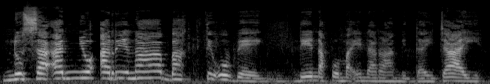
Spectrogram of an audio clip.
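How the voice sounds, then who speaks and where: A woman's voice: fairly low pitch, unhurried, sharp tone. A woman acting an exasperated village grandmother in an Ilocano comedy radio drama, chiding and firm, with an Ilocano accent. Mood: stern, scolding.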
